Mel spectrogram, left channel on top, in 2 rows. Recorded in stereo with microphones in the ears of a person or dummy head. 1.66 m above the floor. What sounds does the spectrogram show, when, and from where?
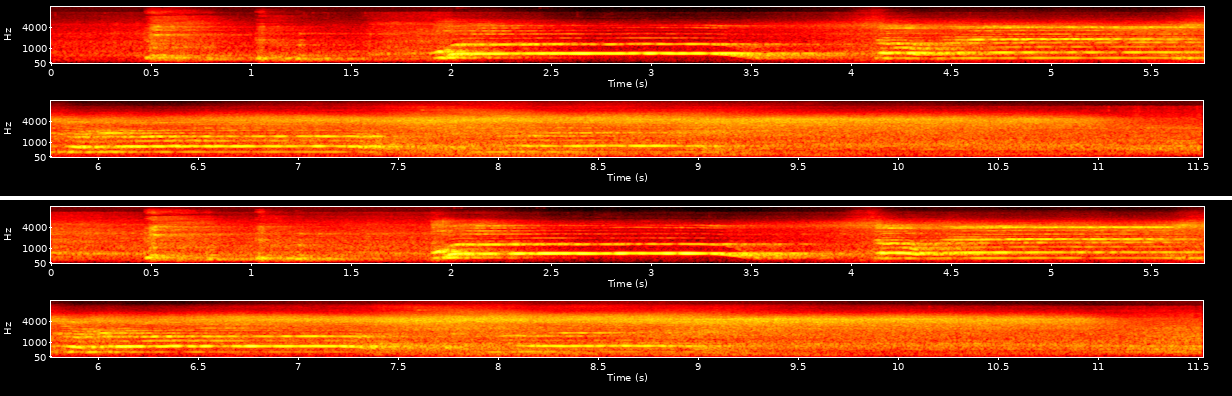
0.5 s a cough: 5° right (ahead or behind), 0.9 m
1.9 s a shout: 80° right, 2 m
